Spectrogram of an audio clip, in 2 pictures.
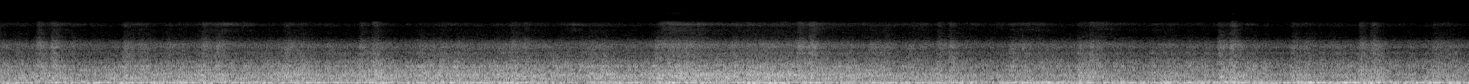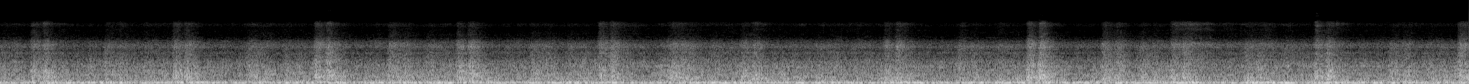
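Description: Hankyu 1300 series electric train running along the track, heard from on board: a steady low rumble of wheels on rail, broken by frequent sharp clicks as the wheels pass over rail joints.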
